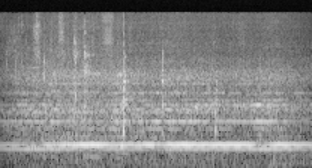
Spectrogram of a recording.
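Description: A loud, steady two-note tone, like a horn, swelling in over about the first second and then held without change in pitch, over a low rumble.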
